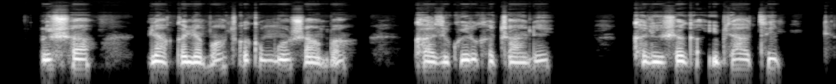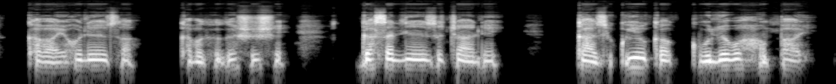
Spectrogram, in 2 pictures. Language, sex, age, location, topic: Kinyarwanda, female, 36-49, Musanze, agriculture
